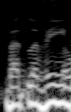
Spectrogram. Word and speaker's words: Lewin: Yeah, people in English say Lewin, but Levine Lewin, would be the correct pronunciation.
